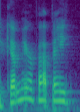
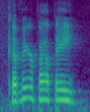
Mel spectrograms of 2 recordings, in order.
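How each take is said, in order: First: High sweet voice calling a puppy; coaxing puppy call. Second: High sweet call, a little off from own voice; coaxing puppy call. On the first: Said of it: "when I look at a dog and I say". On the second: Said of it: "you know". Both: Retold or imitated.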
